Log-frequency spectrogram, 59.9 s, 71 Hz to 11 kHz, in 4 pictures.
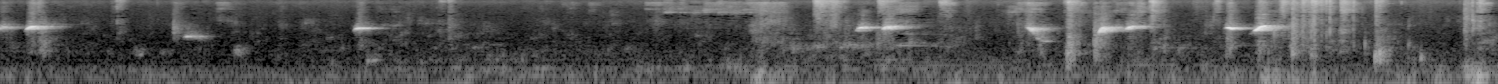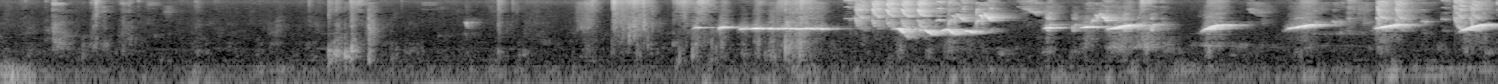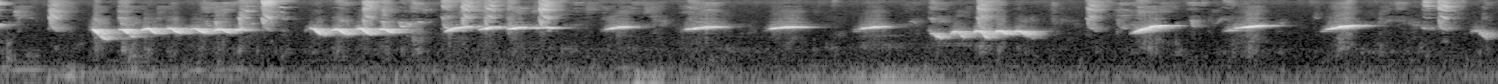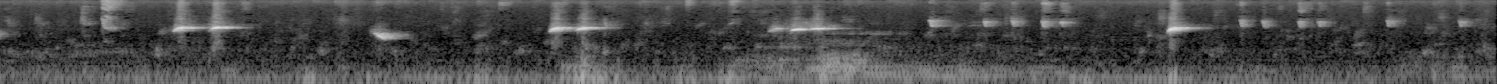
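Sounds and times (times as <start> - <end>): bird singing whistles: 0.0 - 0.7, 1.8 - 2.2, 8.5 - 9.3, 10.2 - 13.0, 21.9 - 45.0, 46.7 - 47.5, 50.4 - 51.2, 52.7 - 53.6, 56.6 - 57.1.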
